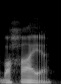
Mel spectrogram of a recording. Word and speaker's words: Bahia: And I would just listen, and I would hear people pronouncing it Bahia. Now, on top of that, I got some more validation on the way that I pronounce it when I met Mark Govan.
